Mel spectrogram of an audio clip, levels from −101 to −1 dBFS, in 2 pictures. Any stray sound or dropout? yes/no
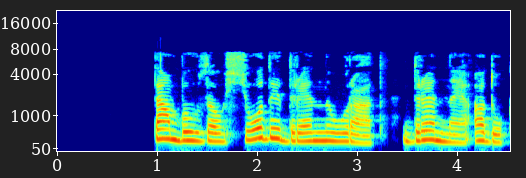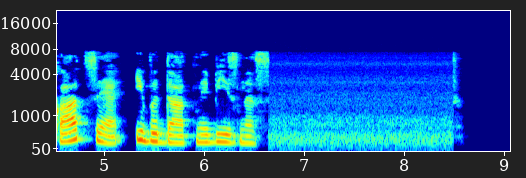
no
